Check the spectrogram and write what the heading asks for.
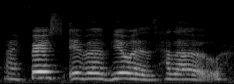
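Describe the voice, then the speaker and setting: This young New Zealand woman has a high-pitched voice and a measured pace, and the audio is dull. She is crocheting on a livestream outdoors in the sun, chatting casually in a soft-spoken, hesitant manner full of "um"s.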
